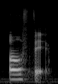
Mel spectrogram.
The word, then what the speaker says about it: en fait: En fait, on le prononce ainsi. En fait.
